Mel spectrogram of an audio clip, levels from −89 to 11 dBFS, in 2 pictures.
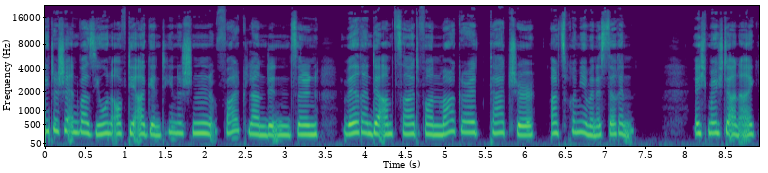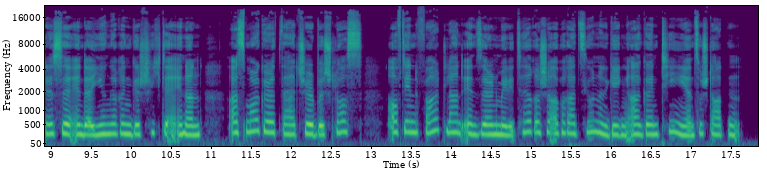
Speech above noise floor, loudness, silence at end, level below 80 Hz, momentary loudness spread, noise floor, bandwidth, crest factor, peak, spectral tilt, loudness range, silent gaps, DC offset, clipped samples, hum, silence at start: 37 dB; -19 LUFS; 0.25 s; -54 dBFS; 7 LU; -55 dBFS; over 20 kHz; 16 dB; -2 dBFS; -4 dB/octave; 3 LU; none; under 0.1%; under 0.1%; none; 0 s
